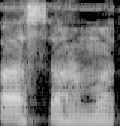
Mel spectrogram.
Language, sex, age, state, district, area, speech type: Hindi, male, 18-30, Uttar Pradesh, Jaunpur, rural, read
